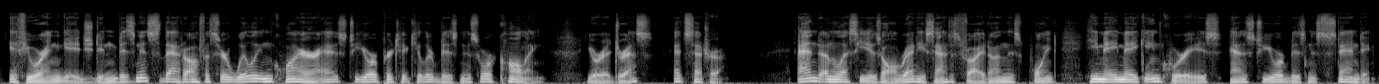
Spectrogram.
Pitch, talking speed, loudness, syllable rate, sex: 105 Hz, 165 wpm, -18 LUFS, 5.3 syllables/s, male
